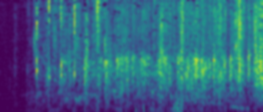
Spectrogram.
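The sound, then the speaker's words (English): An audience at Elmbrook Church breaks into applause for an introduced speaker after a brief quiet start, many hands clapping in a dense, crackling wash that builds and stays steady, with faint voices mixed in. “Well, you clapped beforehand.”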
